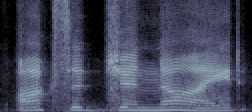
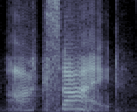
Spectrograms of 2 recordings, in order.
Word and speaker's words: oxide: way to say it it's not oxygen ID it's simply oxide we would call this the oxide ion and in fact most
